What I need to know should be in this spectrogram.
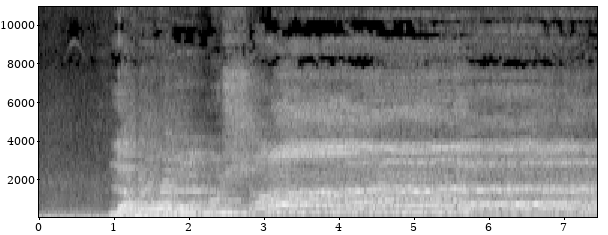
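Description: A man chants loudly in a melodic voice through a microphone, echoing in a large hall.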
